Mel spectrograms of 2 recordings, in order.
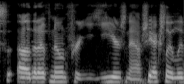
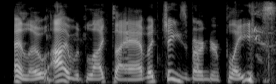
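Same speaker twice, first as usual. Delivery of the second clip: funny, put-on attempt at an American accent; 3 semitones lower than usual. Describing how a man does an american accent, imitating it. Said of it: "his American accent is literally".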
